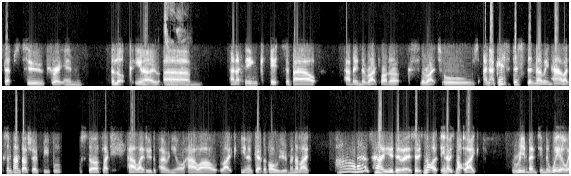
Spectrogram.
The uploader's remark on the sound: calls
